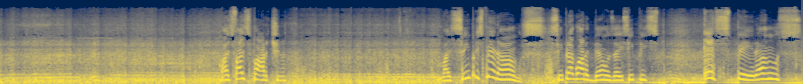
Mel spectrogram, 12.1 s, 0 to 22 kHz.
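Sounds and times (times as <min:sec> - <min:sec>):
wind noise on microphone: 0:00.0 - 0:08.7
motorcycle engine running: 0:00.0 - 0:12.0.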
